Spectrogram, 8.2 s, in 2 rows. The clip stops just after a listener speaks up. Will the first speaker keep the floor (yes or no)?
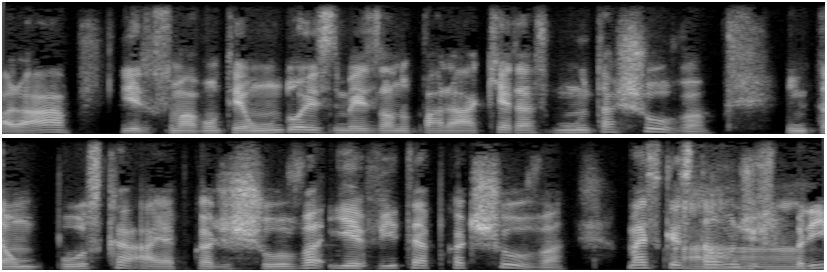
yes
